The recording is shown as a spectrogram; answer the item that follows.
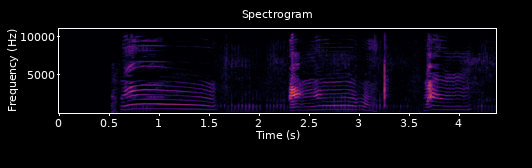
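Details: A domestic cat meows three times: a long, steady, clear meow of about a second, then a shorter one that rises and falls, then a brief final mew, with quiet room sounds between the calls.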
